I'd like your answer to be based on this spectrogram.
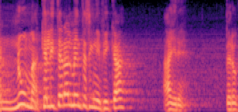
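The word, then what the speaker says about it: numa (πνεῦμα): Y en griego eso se pronuncia numa. Numa.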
